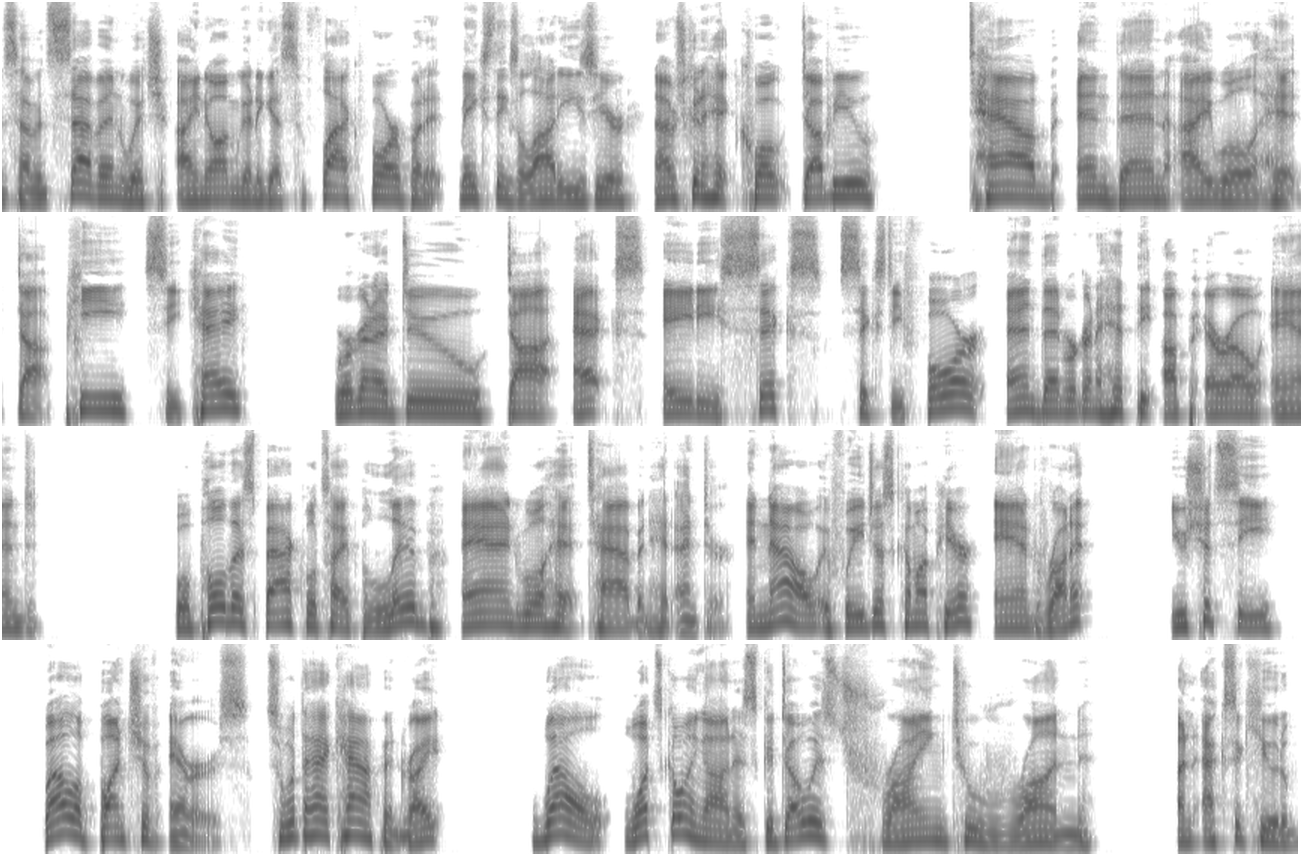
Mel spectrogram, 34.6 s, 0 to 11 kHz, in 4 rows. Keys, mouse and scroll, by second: 0.0-0.6 typing, 4.2-5.3 typing, 5.4 Tab, 8.6-9.3 typing, 10.1 Return, 10.8 shift+BackSpace, 10.9 shift+BackSpace, 11.1 shift+BackSpace, 12.4 typing, 13.6 Tab, 14.0-15.2 typing, 17.0-20.4 typing, 22.5 Up, 24.2 shift+Return.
